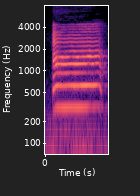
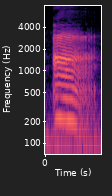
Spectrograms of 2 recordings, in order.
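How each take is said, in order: First: The pitch stays high and level. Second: The pitch dips down and then rises. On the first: "that is the first one. It didn't change anything" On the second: "See, go down, go up"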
